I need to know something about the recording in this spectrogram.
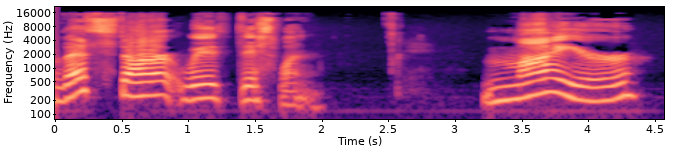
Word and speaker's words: Meijer: start with this one meijer i think is how you say that it's m-e-i-j-e-r major but probably meyer anyway recalls candle cantaloupe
